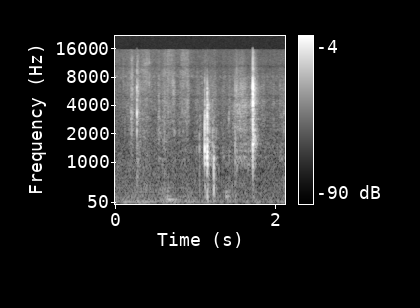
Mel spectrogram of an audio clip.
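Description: Pages of a handmade paper album being handled and turned: a faint rustle of paper with two short, sharp paper flicks, a little over a second in and again about half a second later.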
